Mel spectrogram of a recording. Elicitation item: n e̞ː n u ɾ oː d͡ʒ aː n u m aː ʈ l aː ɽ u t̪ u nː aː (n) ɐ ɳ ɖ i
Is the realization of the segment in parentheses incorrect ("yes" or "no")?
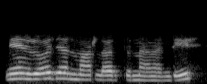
no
